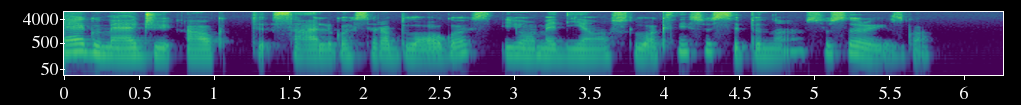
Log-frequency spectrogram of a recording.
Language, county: Lithuanian, Telšiai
